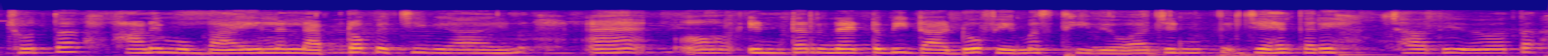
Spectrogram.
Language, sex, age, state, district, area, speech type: Sindhi, female, 18-30, Delhi, South Delhi, urban, spontaneous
